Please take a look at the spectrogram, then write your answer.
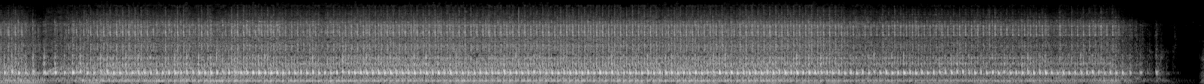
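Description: Toyota zigline sewing machine running steadily as it stitches a zigzag, a continuous close whirring mechanical drone with a rapid needle clatter that holds unbroken for about eleven seconds before stopping abruptly.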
